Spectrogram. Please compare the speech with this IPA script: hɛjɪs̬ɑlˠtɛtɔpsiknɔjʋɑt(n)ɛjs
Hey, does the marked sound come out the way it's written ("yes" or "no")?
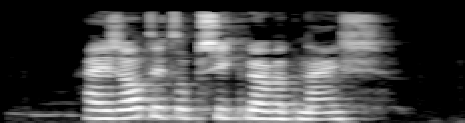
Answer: yes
